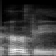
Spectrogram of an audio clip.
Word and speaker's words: Hervey: Jason Hervey, yeah, it's H-E-R, Hervey, yeah, Jason Hervey.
